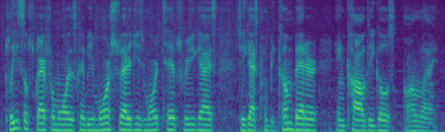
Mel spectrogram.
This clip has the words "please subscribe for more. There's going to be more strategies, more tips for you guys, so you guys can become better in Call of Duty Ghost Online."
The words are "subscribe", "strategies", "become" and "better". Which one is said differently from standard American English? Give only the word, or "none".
none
